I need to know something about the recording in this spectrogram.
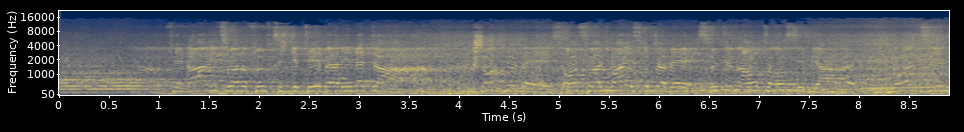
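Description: A sports car engine idles and rumbles nearby.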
